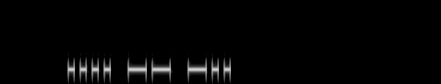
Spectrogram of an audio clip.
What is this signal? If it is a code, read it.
Morse code, heard as a keyed tone, about 20 wpm, 700 Hz. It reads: HMD
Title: USA Call Sign Postfixes - 3 Letters 20wpm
